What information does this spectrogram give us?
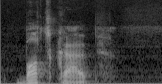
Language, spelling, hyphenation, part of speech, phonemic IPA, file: Dutch, badkuip, bad‧kuip, noun, /ˈbɑtˌkœy̯p/, Nl-badkuip.ogg
- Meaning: bathtub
